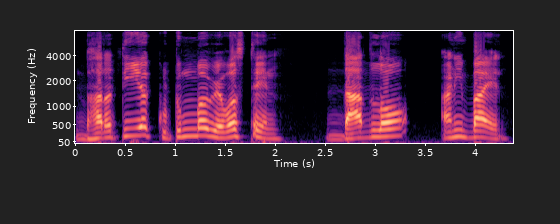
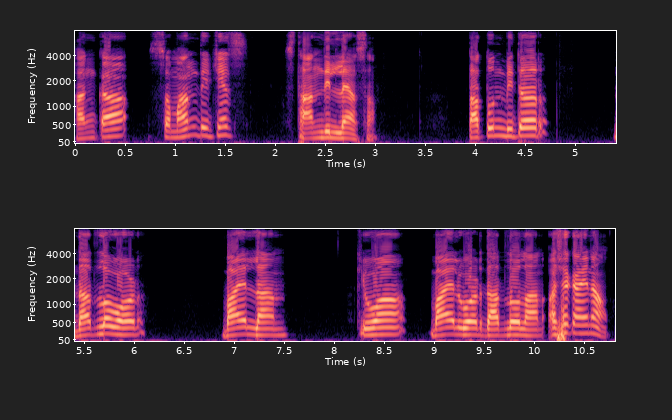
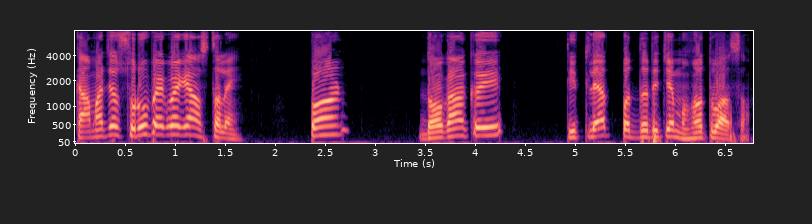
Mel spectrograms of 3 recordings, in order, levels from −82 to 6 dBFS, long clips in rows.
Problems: none marked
